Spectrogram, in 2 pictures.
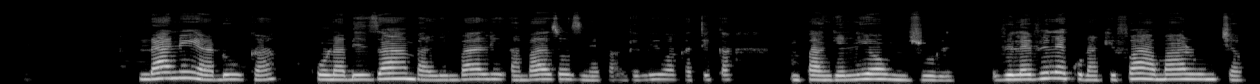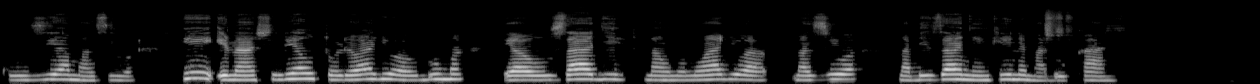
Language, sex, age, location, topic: Swahili, male, 36-49, Dar es Salaam, finance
